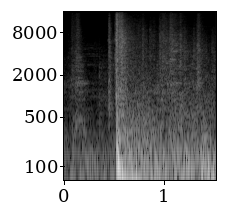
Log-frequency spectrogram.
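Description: A tank cannon fires in World of Tanks, one loud sudden boom followed by a rumbling tail that lingers under engine noise.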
